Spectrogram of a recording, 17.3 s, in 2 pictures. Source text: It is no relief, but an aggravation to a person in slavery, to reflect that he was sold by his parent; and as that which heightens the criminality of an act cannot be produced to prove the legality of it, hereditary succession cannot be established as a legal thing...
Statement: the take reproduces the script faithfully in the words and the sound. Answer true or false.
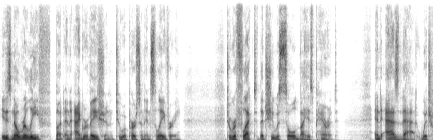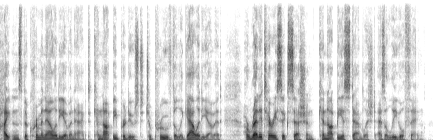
false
